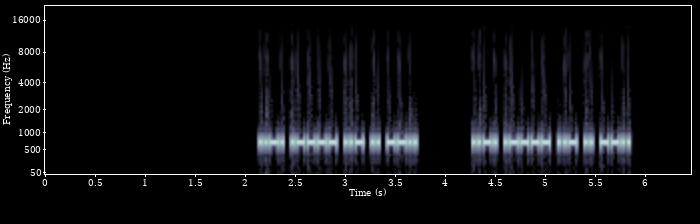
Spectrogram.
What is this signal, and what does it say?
Morse code, heard as a keyed tone, about 46 wpm, 700 Hz. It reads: F1UIZ F1UIZ
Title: DXCC-100 Call Signs - 5 Characters - Repeated 2x - 45wpm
